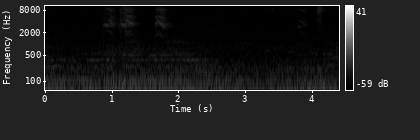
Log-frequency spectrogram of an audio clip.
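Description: Near silence, with a few faint, short bird chirps between one and two seconds in.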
